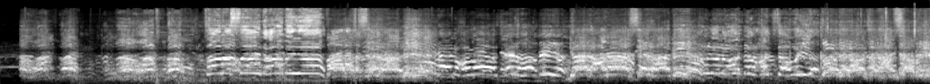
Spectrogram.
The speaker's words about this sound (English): Jordan is also seeing Islamic protests swarm the Israeli embassy.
